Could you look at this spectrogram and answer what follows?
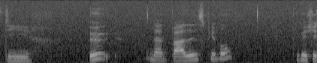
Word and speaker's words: ø: Something like it's the ø that bothers people because you don't have that letter. I thought it was the D. So we're gonna take it another time. Let's pronounce ø. Try say it. Ø.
